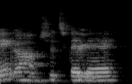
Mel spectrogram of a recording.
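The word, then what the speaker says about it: Bébé: It's like bebe. Yeah, I got corrected on that. It's like French for baby. It's I like think. Schitt's Creek. Bebe.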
